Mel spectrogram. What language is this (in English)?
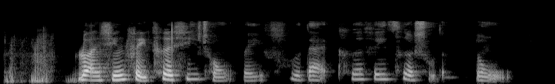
Chinese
